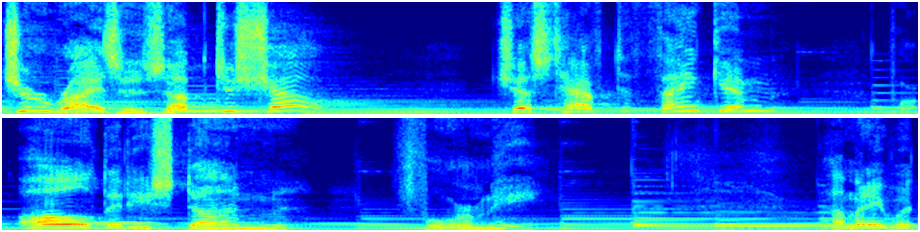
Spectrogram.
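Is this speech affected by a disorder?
Yes: hoarseness after vocal cord surgery; hoarseness remains.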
